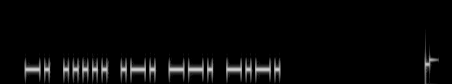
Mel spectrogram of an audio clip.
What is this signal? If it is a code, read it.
Morse code, heard as a keyed tone, about 25 wpm, 700 Hz. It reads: N5RGC
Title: USA Call Signs - 5 Characters - 2x Character Spacing - 25wpm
